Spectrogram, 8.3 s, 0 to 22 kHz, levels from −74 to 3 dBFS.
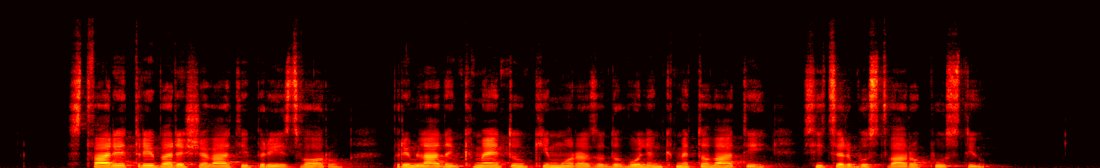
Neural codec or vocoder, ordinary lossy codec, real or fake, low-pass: none; none; real; 19.8 kHz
